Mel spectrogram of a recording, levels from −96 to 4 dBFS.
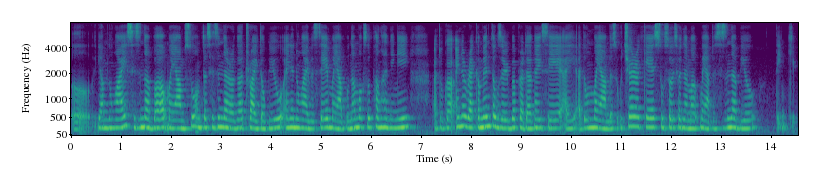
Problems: background sounds at intervals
